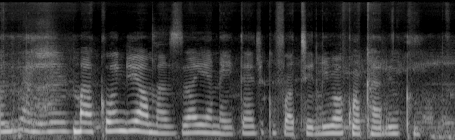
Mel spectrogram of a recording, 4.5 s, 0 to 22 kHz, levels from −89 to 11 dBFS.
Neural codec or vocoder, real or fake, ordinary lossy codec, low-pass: codec, 44.1 kHz, 2.6 kbps, SNAC; fake; none; none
